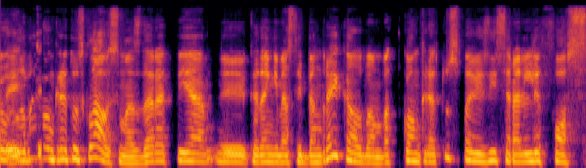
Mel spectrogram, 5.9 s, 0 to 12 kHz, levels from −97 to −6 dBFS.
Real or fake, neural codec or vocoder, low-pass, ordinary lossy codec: real; none; 9.9 kHz; AAC, 64 kbps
